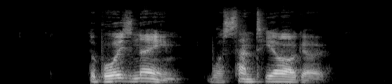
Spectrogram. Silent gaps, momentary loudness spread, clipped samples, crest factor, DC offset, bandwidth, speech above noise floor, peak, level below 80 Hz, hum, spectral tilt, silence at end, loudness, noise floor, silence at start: none; 14 LU; under 0.1%; 20 dB; under 0.1%; 15 kHz; 58 dB; -2 dBFS; -62 dBFS; none; -4 dB/octave; 0.7 s; -19 LUFS; -77 dBFS; 0.9 s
